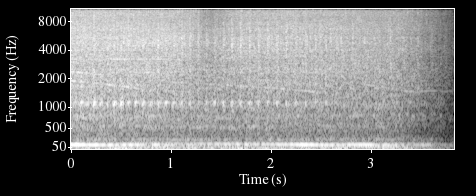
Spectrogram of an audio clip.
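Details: Turbocharged 5.3 V8 Chevelle engine with a deep rumble and a loose rattle riding on it as the revs fall back toward idle after revving to about 3,500 rpm. The rattle is growing louder over time and its cause is unknown.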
